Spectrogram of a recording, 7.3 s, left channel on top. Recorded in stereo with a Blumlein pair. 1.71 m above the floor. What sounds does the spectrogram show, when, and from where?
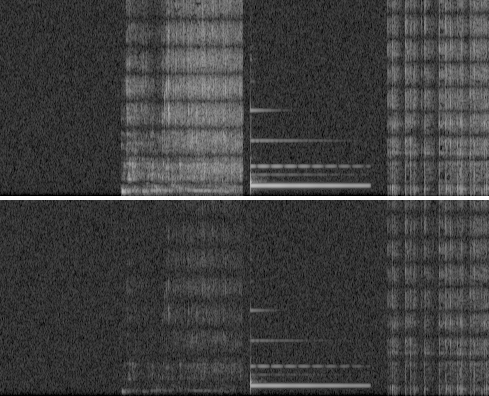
1.8 s a toilet flushing: 40° left
3.8 s a bell: 65° left
5.8 s a pop: 25° left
